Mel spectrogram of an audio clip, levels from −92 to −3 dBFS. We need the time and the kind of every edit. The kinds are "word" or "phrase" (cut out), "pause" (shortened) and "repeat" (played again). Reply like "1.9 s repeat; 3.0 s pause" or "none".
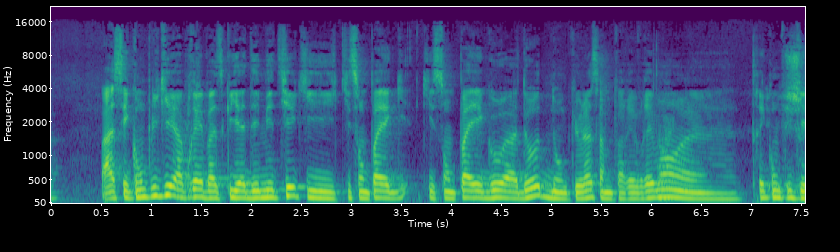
none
